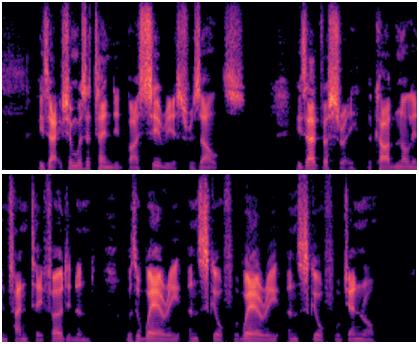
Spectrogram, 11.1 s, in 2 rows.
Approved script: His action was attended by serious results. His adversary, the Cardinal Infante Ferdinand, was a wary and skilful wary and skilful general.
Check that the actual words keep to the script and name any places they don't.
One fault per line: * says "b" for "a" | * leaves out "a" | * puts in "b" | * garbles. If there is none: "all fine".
all fine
